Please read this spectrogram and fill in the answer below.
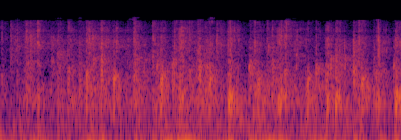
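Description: Faint room noise from a seated audience: many small clicks and rustles, with no clear speech.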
